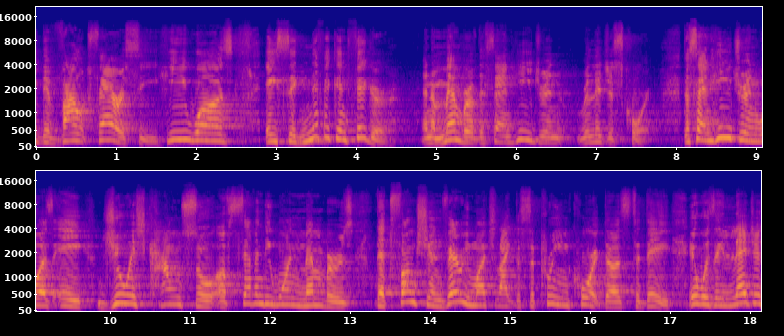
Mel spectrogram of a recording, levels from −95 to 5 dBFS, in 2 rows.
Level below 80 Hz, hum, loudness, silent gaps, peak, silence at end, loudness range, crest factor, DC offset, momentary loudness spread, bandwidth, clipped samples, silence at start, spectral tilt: -78 dBFS; none; -28 LUFS; none; -8 dBFS; 0 s; 3 LU; 20 dB; under 0.1%; 12 LU; 14 kHz; under 0.1%; 0 s; -4.5 dB/octave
